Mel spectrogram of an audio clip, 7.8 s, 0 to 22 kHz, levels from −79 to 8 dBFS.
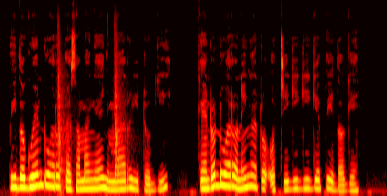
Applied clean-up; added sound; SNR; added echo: none; Microwave oven; 19 dB; none.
